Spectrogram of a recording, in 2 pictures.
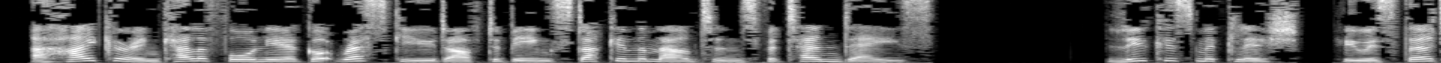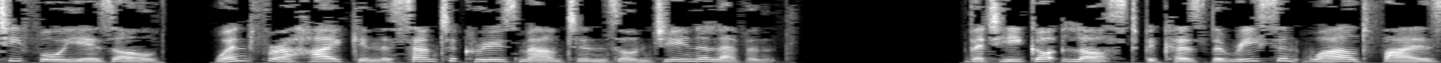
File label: English FAST Reading; Hiker Rescued After 10 Days Stranded in Mountains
